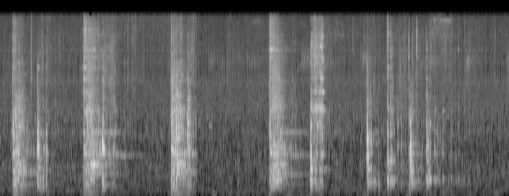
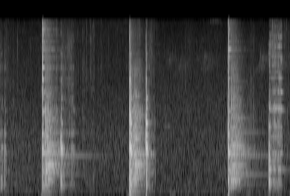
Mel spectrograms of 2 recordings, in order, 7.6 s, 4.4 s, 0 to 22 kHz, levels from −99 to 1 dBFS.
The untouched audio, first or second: second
